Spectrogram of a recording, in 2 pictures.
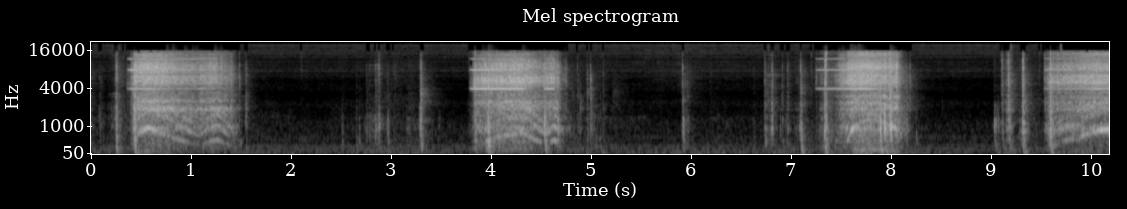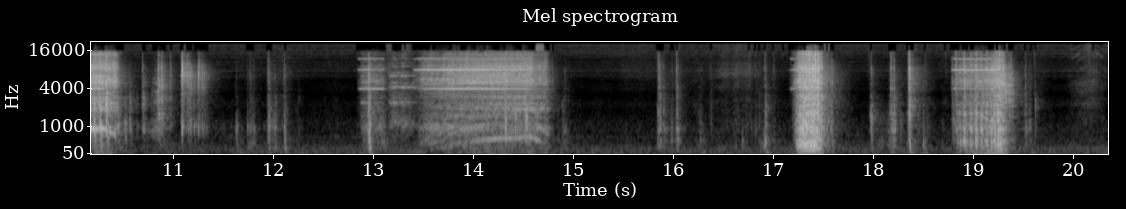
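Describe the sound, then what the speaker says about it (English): An impact driver unscrews the screws on a Eufy S1 robot vacuum in a series of loud, close bursts of hammering whir. About eight separate runs are separated by short pauses, with no talking. "if you have an impactor, go ahead and use the impactor"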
